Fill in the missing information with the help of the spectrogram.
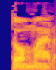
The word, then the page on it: tomar: espagnol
